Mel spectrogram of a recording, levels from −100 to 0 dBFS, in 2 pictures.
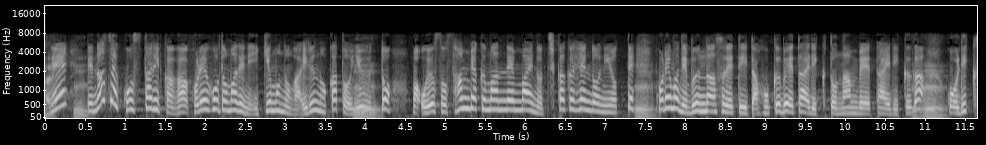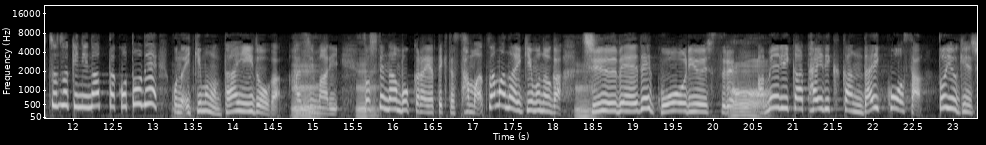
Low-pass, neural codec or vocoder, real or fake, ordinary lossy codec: none; none; real; none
